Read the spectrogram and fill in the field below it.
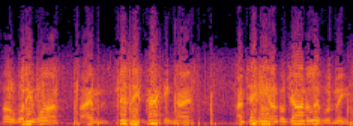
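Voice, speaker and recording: An actor playing an irritable, evasive nephew, testy and defensive, in 1940s radio drama style. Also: male voice, a little high, fairly quick, close to an everyday voice. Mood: irritated. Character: irritable, evasive nephew, adult man guarding his privacy. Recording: noisy, muffled 1940s radio recording with clicks.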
